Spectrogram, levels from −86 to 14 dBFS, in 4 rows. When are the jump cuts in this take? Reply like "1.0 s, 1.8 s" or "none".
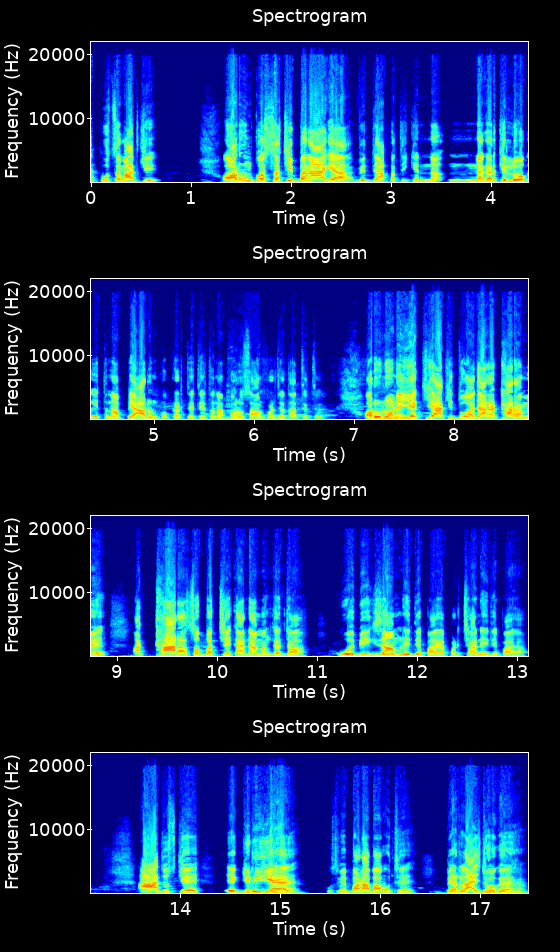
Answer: none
